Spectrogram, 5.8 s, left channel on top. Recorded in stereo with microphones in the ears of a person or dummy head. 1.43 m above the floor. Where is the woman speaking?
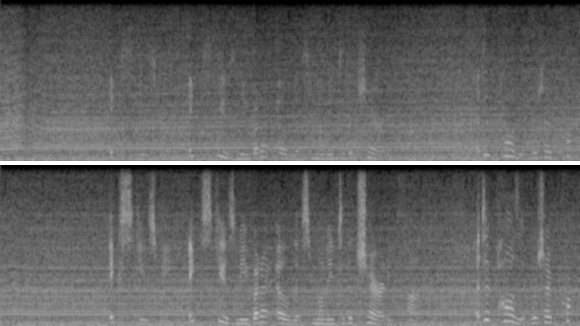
80° right, 0.5 m.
